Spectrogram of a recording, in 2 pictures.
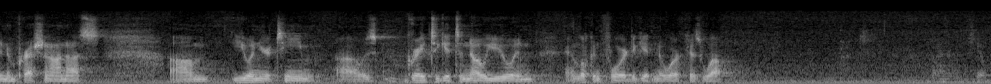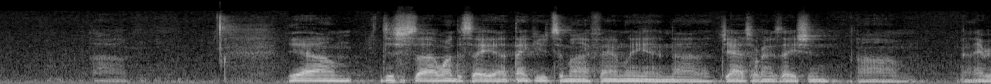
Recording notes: at a press conference in Las Vegas on Monday morning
